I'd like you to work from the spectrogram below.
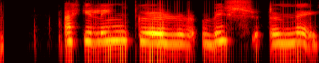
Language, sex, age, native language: Icelandic, male, 10, Icelandic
